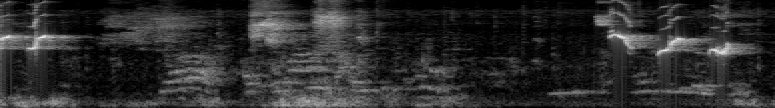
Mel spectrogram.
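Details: Greater green leafbird singing to coax other leafbirds to sing: quick looping whistles and rich warbled phrases in bursts, separated by quieter gaps with low background noise.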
